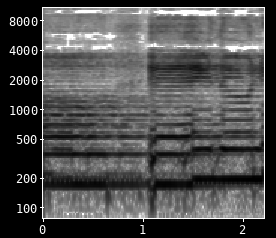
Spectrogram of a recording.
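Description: Male voice singing a Bengali Islamic gazal, holding long notes that step from pitch to pitch, with a brief dip about a second in.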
